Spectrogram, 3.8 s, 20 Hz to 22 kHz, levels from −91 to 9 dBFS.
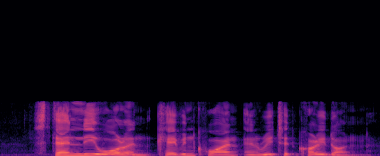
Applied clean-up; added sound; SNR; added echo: none; none; none; none.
